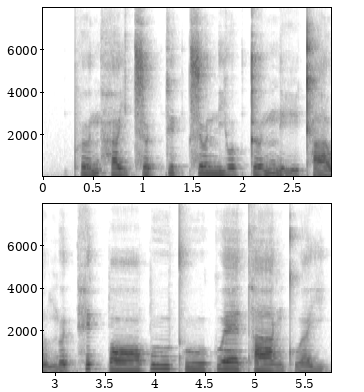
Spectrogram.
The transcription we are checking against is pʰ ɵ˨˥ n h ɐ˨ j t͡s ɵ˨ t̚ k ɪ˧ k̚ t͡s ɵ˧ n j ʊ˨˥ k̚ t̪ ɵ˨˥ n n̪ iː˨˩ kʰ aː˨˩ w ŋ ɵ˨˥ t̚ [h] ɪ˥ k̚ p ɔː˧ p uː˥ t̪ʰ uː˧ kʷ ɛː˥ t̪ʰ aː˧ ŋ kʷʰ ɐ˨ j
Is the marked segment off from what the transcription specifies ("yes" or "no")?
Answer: no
